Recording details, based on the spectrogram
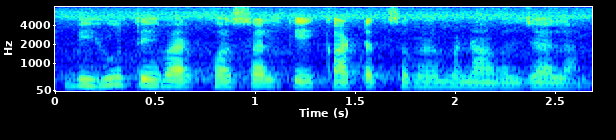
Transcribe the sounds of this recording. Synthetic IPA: biɦut̪eɦʋaɾpʰəsəlkekaʈət̪səməjmənaːʋəld͡ʒala

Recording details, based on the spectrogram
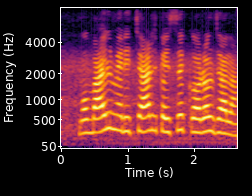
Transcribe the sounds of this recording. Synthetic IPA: mobailmeɾit͡ʃaɾd͡ʒkəɪsekəɾəld͡ʒalaɦ

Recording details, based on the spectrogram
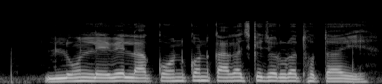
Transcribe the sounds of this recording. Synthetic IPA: lonlebelakɔnkɔnkaɡad͡ʑked͡ʑɔɾuɾat̪ɦot̪ae

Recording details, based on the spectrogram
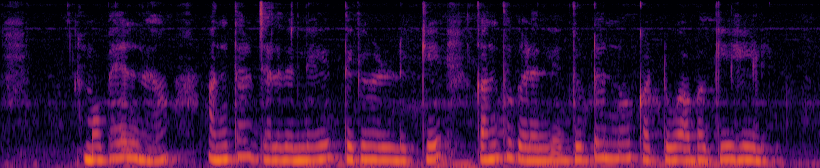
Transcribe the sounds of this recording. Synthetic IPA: mɔbɐjlnɐːnt̪ɐɾd͡ʒɐlɐd̪ɐlːit̪iɡɐɡɐɭɐliɡe̞kɐnt̪uɡɐɭɐlːid̪uɖːɐnːukɐʈːuʋɐbɐɡːe̞ɦe̞ːɭi

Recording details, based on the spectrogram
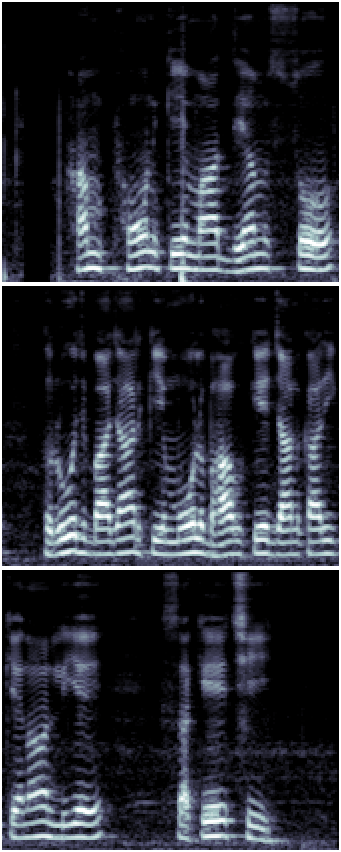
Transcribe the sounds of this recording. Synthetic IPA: həmpʰonkemad̪ʱjəmso | ɾod͡ʒbad͡ʒaɾkemolbʱaʋked͡ʒankaɾikenalije | səket͡ʃʰi

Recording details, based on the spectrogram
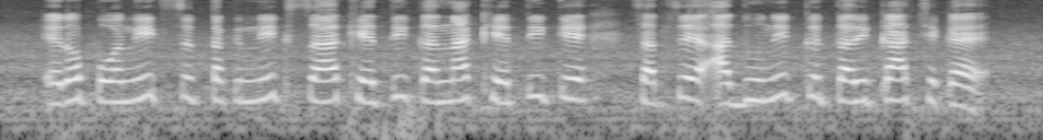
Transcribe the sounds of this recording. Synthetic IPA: eːɾopoːnɪkst̪əkniksəkʰeːt̪ikəɾnakʰeːt̪ike | sɐbsea̰ːd̪ʱunɪkt̪əɾiːkat͡ʃʰekɛ

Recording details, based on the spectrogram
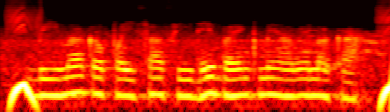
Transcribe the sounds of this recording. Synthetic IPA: biːmakapəɪsasiːd̪ʱebɛ̃ːŋkmẽaːʋeləɡaː

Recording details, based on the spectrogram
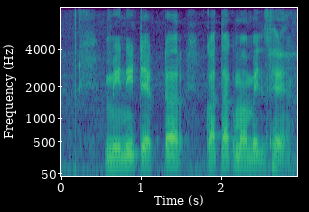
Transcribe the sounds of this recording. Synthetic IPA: miniʈeːk̚ʈəɾ | kət̪əkmãmɪlt̪ʰeː

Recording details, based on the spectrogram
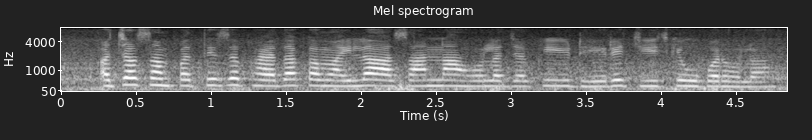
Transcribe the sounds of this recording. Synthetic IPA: ət͡ʃəlsə̃mpət̪ːisepʰaːjd̪akamaːɪlaaːsaːnːaɦoːlad͡ʒəb̚kiɖʱeːɾet͡ʃiːd͡ʒkeuːpəɾɦoːlaː

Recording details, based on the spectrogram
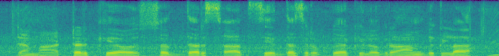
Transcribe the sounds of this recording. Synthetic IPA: ʈɐmaːʈəɾkʰeɔsət̪̚d̪ɐɾsaːt̪ʰsed̪ɐsɾʊpjakɪloɡɾaːmbɪkla

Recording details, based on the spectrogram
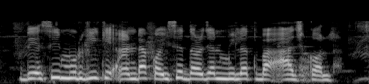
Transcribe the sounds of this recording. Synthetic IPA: d̪esimuɾɡikeʔaɳɖakɔjsed̪əɾd͡ʒanmilət̪baʔad͡ʒkɔl

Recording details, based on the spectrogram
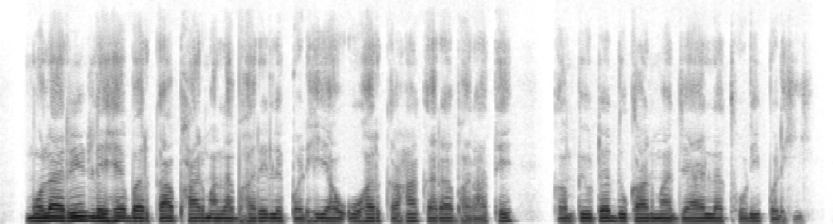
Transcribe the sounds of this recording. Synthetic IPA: moːlaɾẽːɳɖleɦebəɾkapʰaːɾmãlabʱəɾelepəɽ̤iaʔoːɦəɾkəɦãkəɾabʱəɾaːt̪ʰe | kə̃mpjuːʈəɾd̪ʊkaːnmãd͡ʒaːelat̪ʰoːɽipəɽ̤i

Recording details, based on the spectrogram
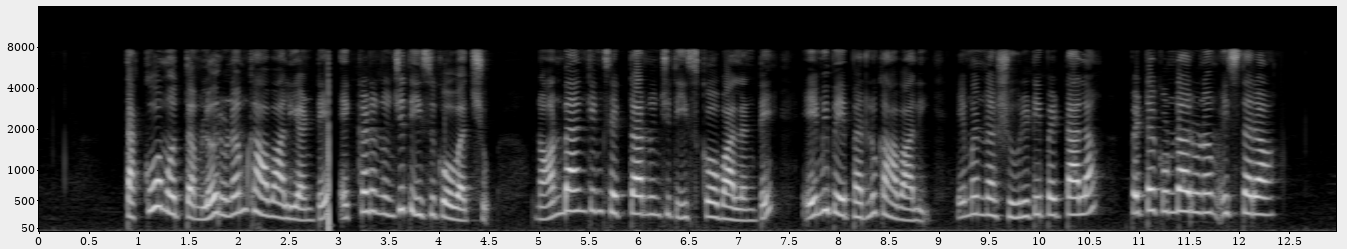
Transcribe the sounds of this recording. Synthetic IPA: t̪ɐkːuʋɐmɔt̪ːɐmlo̞ːɾuɳɐmkaːʋaːliɐɳʈe̞̰ːʔɛkːɐɽɐnuɲt͡ʃit̪iːsukɔːʋɐt͡ʃːu | naːnbaːŋkiŋɡsek̚ʈɐɾnuɲt͡ʃit̪iːsu̥kɔːʋaːlɐɳʈe̞ː | eːmipeːpɐɾlukaːʋaːli | eːmɐnːaːʃuːɾiʈipɛʈːaːlaː | pɛʈːɐkuɳɖaːɾuɳɐmist̪ɐɾaː

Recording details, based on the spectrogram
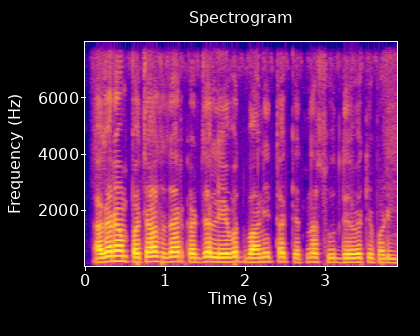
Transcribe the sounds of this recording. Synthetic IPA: ɐɡəɾɦɐmpɐt͡ʃaːsɦɐzaːɾkɐɾd͡ʒaleːʋət̪baːnit̪ɐkːɪt̪nasuːt̪̚d̪eːwekepɐɽiː

